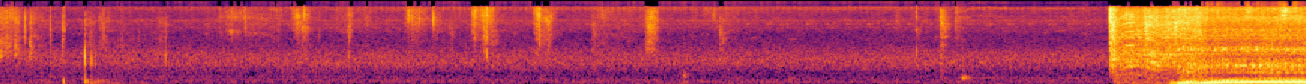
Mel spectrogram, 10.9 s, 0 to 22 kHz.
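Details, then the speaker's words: 1997 Jeep Wrangler 2.5 with new front pipe, MagnaFlow cat and Flowmaster Super 10: quiet ticking, then the engine catches and settles into a deep, even burble with no rattles or leaks; exhaust sounds healthy. "So let's see what the exhaust sounds like. I don't know how well the quality is going to be on the camera, but hopefully decent."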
